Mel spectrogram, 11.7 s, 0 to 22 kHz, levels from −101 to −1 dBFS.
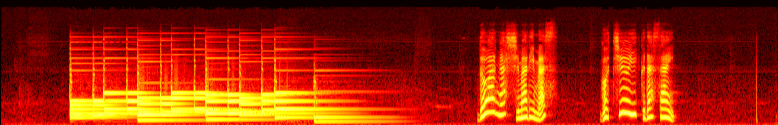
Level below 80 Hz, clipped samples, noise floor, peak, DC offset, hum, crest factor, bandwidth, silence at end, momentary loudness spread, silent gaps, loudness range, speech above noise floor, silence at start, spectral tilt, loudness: -66 dBFS; under 0.1%; -62 dBFS; 0 dBFS; under 0.1%; none; 18 dB; 9.2 kHz; 1.55 s; 11 LU; none; 8 LU; 44 dB; 1.05 s; -5.5 dB/octave; -17 LUFS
